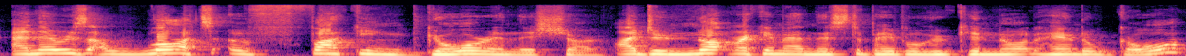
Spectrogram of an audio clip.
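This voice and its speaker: A man hosting his channel, giving casual movie recommendations, candid and swearing freely, laughing often between thoughts. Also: sits high. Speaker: channel host.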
